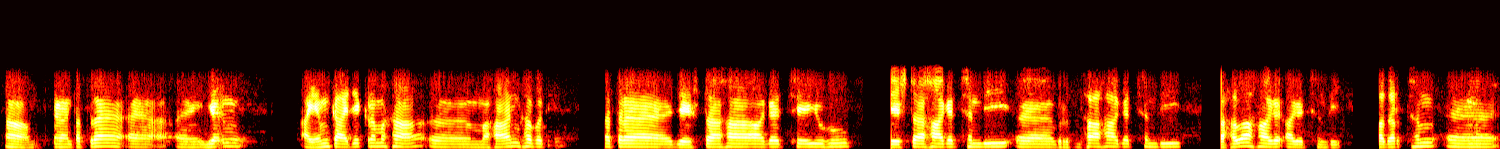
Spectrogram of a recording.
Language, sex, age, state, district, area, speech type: Sanskrit, male, 18-30, Kerala, Thrissur, rural, conversation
